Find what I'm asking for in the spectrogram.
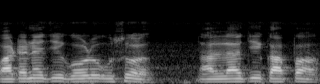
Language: Konkani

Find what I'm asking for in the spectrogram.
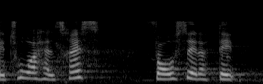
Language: Danish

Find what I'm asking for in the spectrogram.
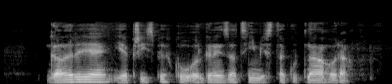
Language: Czech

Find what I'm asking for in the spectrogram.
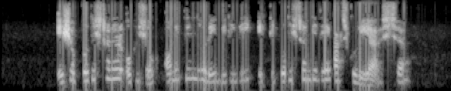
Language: Bangla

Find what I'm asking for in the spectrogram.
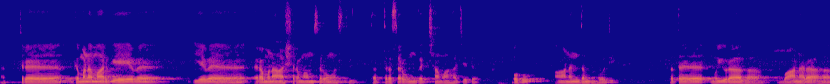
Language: Sanskrit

